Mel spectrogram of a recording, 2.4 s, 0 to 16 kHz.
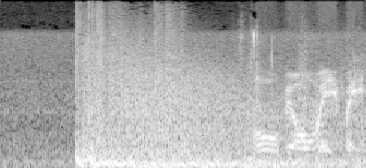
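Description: A tank cannon blast in World of Tanks, fired from a tier 8 WZ-111 premium heavy tank: a sudden loud boom with a long rumbling tail, then a brief higher metallic ringing.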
